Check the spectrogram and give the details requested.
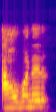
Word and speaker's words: আহ্বান: আহ্বান গল্পের ভিতরে কি কি আছে দেখো, এই যে আহ্বান, এই আহ্বানের সঠিক উচ্চারণ আহ্বান।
